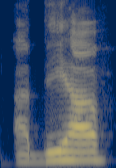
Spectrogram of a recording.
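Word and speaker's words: Avdija: Abdihav. Like an H, yeah.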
